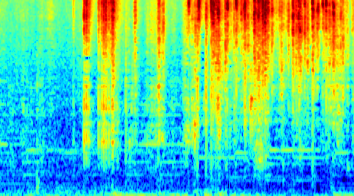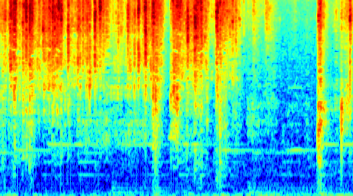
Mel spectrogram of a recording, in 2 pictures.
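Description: Plastic shrink-wrap seal being torn and peeled off a Mashems blind capsule, crinkling and crackling in irregular bursts that start about a second in.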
